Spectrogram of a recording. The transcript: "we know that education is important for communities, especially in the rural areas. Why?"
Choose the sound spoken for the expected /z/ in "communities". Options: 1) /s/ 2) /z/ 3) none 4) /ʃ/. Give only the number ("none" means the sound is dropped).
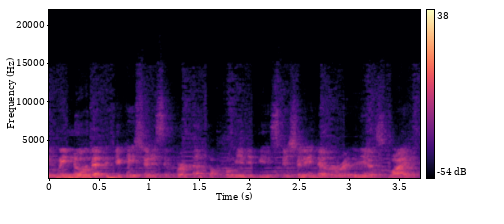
3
